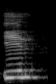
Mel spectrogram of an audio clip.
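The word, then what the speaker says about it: ils: if it's they masculine I'm going to say e and if it's they feminine say l okay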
